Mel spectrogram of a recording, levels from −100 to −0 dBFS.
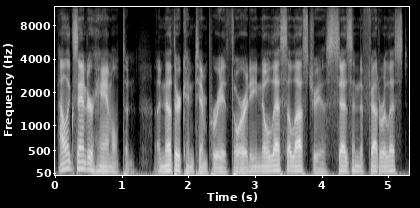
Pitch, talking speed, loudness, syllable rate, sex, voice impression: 95 Hz, 115 wpm, -19 LUFS, 6.3 syllables/s, male, very masculine, very adult-like, middle-aged, very thick, very tensed, very powerful, bright, slightly soft, slightly muffled, fluent, very cool, very intellectual, slightly refreshing, very sincere, very calm, very mature, friendly, reassuring, elegant, lively, kind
